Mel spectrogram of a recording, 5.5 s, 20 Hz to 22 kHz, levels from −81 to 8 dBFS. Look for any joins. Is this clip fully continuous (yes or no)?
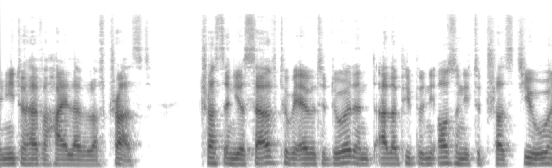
yes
